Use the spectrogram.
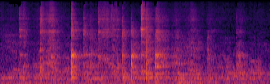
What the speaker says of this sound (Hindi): तो गैस तेज है और इसको हम देखें कस के मिक्स कर लेते हैं।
